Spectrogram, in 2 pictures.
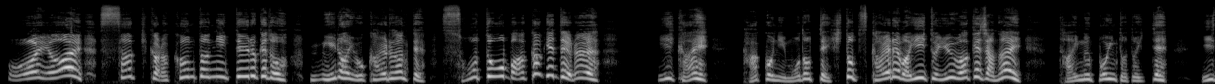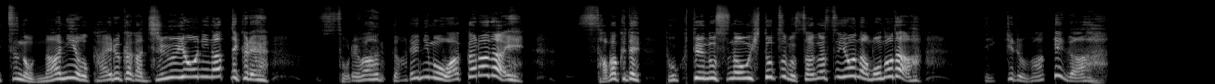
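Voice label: male; 気弱な男の子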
